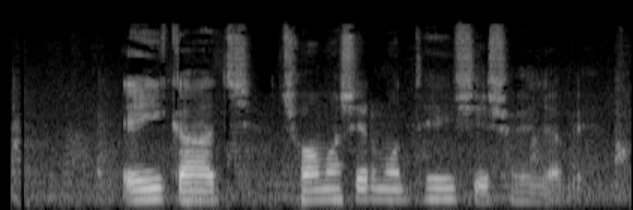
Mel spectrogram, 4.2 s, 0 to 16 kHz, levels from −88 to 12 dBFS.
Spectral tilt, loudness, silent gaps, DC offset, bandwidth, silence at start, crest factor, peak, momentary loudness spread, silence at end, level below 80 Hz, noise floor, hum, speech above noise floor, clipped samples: -5.5 dB/octave; -24 LUFS; none; under 0.1%; 11 kHz; 0.1 s; 20 dB; -4 dBFS; 15 LU; 0.05 s; -66 dBFS; -49 dBFS; none; 25 dB; under 0.1%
